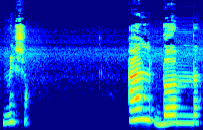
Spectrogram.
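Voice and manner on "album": "Album" loud, in two stretched syllables; al, then bum, held out in "Album"; word sounded out. Shown as a demonstration. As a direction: project "Album" slowly with a long m. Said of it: "c'était le son M".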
